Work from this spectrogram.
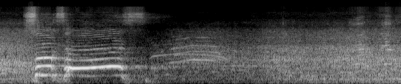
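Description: A crowd at an outdoor evening event in Soppeng, 2024, cheers and whoops with loud shouts in the first second and a half, then drops to a lower, sustained murmur of voices.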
